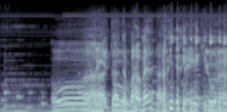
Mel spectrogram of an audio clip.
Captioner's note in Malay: ketawa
